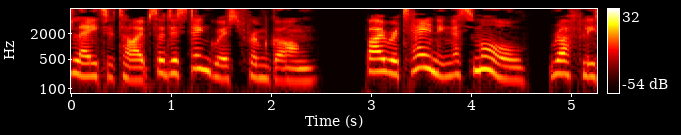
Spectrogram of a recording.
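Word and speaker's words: 觥: Gong, not pronounced guang.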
